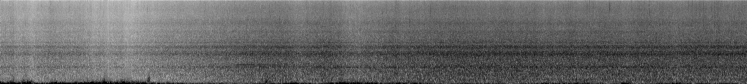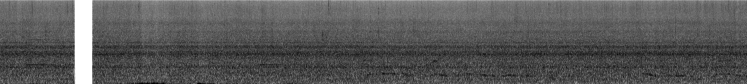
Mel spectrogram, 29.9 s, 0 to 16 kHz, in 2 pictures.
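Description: Hanshin 5500 series electric train heard from the cab end: an uneven low rumble for the first few seconds that settles into a steady, even hiss.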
